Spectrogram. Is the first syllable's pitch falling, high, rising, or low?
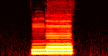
high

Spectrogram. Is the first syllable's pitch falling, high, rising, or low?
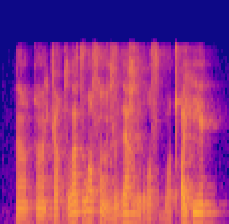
low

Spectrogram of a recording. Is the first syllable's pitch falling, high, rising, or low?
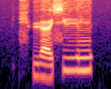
rising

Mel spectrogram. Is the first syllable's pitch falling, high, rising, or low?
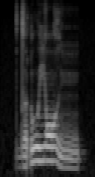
low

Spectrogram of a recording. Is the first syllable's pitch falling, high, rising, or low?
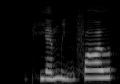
rising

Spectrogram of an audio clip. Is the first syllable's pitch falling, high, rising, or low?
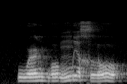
rising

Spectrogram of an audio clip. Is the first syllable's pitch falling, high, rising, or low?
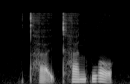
low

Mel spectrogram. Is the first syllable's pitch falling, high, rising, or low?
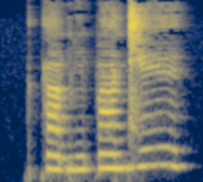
low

